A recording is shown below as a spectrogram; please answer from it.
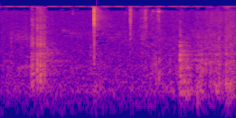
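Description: Pliers bending the end of steel memory wire into a small loop, with the beads on the coil clicking against each other. It comes as a few small metallic clicks and scrapes, the sharpest about a second in.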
